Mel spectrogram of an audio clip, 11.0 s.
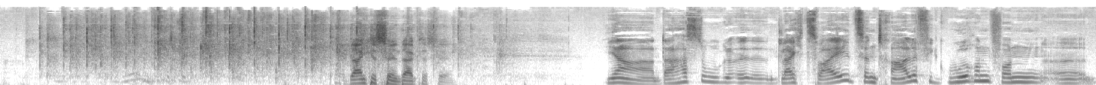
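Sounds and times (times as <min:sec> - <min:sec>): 
audience applause: 0:00.3 - 0:05.2
speech: 0:03.5 - 0:04.6, 0:06.1 - 0:10.9.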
